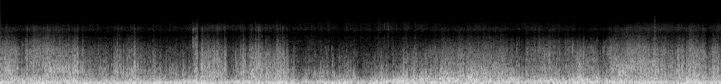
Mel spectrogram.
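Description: Wind rushes loudly past a moving rider outdoors.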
